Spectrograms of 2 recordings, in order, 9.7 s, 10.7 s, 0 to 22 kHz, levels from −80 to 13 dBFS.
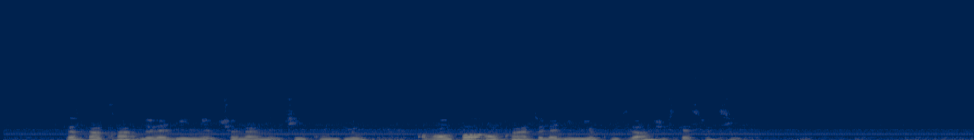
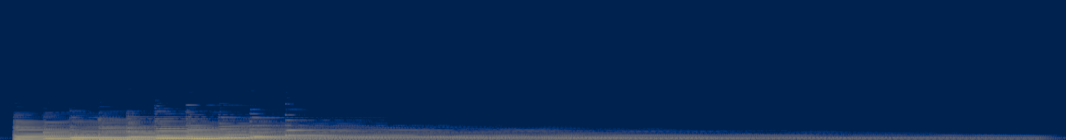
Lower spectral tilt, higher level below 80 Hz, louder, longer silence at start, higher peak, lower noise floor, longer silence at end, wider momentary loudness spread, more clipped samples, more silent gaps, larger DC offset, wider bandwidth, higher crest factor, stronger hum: about the same, -9.5 dB/octave vs -10 dB/octave; about the same, -62 dBFS vs -66 dBFS; second, -40 LUFS vs -23 LUFS; first, 0.65 s vs 0.15 s; second, -22 dBFS vs -10 dBFS; first, -65 dBFS vs -53 dBFS; second, 0 s vs 1.1 s; second, 16 LU vs 26 LU; neither; neither; neither; first, 11 kHz vs 5.8 kHz; about the same, 20 dB vs 18 dB; neither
